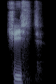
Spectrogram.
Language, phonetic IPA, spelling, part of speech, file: Russian, [t͡ɕisʲtʲ], чисть, verb, Ru-чисть.ogg
- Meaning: second-person singular imperative imperfective of чи́стить (čístitʹ)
